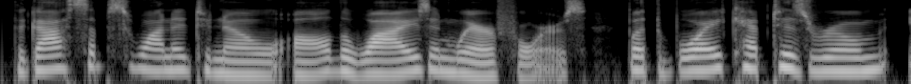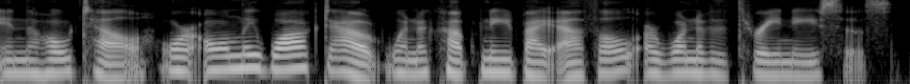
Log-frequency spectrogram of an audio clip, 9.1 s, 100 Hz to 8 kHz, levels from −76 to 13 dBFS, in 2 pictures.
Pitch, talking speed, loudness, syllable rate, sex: 185 Hz, 215 wpm, -18 LUFS, 5.5 syllables/s, female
